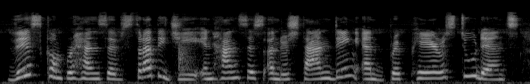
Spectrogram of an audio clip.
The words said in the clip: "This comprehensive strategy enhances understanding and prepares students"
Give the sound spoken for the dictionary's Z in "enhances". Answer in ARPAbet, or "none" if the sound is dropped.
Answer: S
